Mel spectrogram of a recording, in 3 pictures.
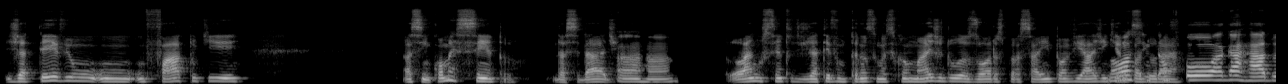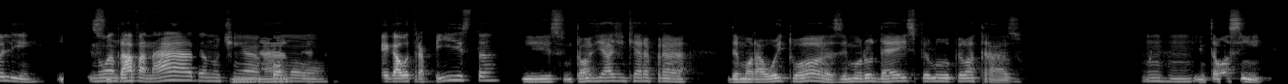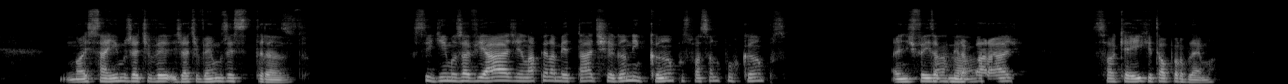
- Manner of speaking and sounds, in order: none
- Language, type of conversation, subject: Portuguese, podcast, Você já viajou sozinho? Como foi?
